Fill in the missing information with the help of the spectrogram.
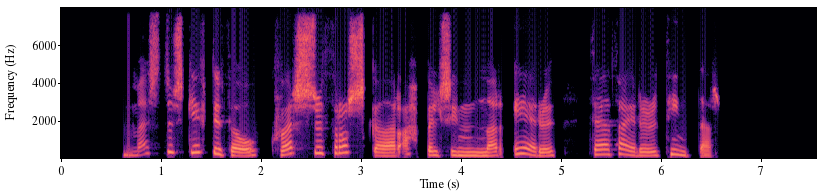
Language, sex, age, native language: Icelandic, female, 30-39, Icelandic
